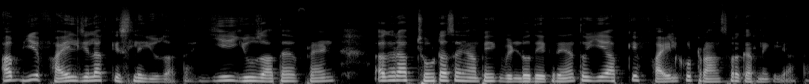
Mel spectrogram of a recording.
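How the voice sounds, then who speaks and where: A man with a fairly high voice and an Indian accent walks students through an exam answer on a shared screen. He keeps asking questions and then answers them himself, and he calls his listeners friend. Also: a little mellow. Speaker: tutor.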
